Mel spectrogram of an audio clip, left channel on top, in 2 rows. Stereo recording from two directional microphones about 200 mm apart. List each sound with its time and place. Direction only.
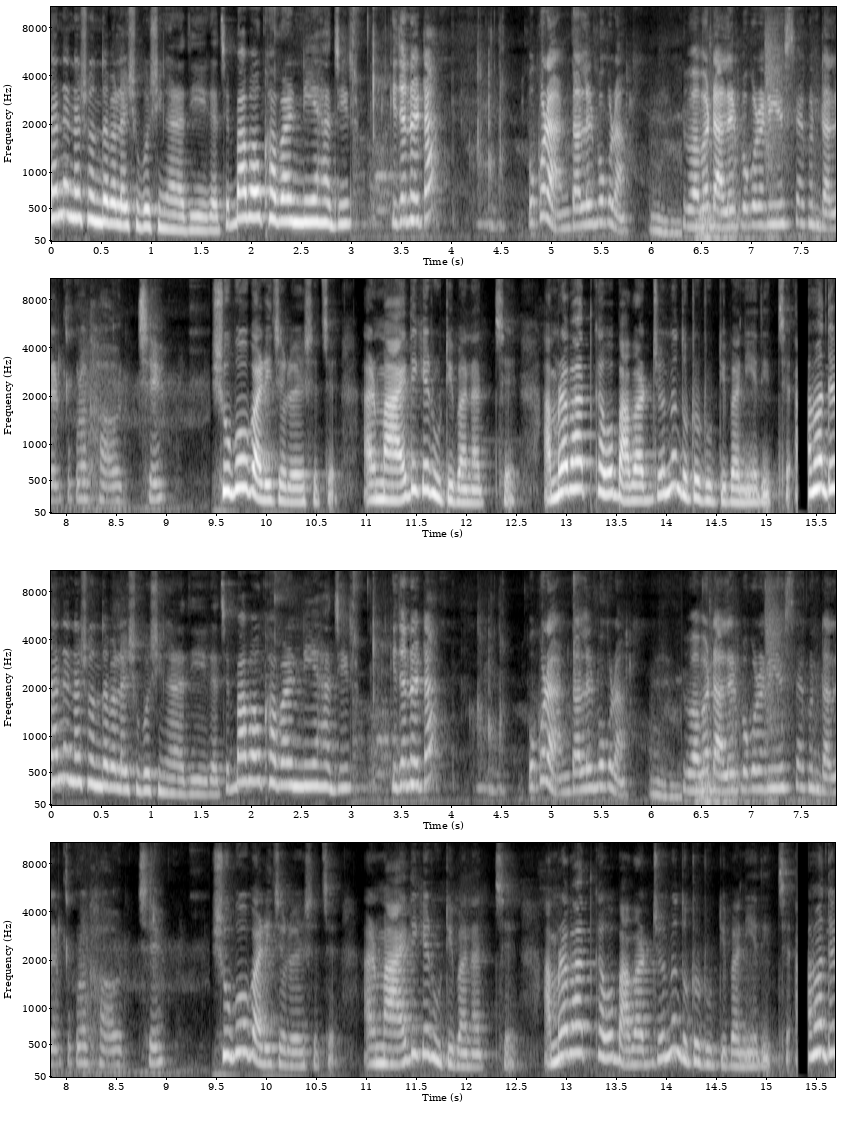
0.0 s a woman's voice: 25° left (ahead or behind)
3.2 s speech: 5° right (ahead or behind)
4.9 s a woman's voice: centre (ahead or behind)
9.5 s a woman's voice: 35° left (ahead or behind)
